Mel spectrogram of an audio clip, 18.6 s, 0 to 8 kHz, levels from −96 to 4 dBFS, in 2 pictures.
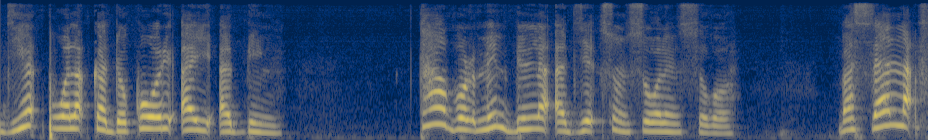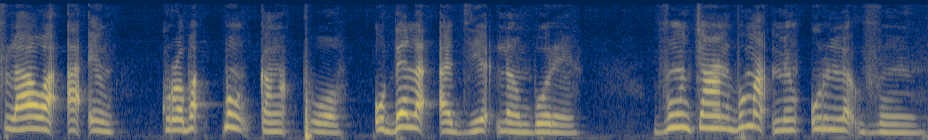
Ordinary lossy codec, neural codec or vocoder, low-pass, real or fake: AAC, 48 kbps; codec, 44.1 kHz, 7.8 kbps, Pupu-Codec; 7.2 kHz; fake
